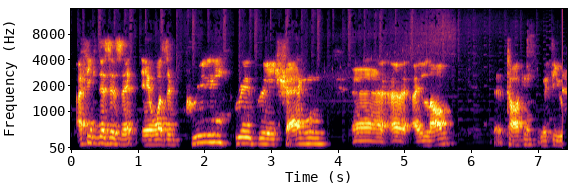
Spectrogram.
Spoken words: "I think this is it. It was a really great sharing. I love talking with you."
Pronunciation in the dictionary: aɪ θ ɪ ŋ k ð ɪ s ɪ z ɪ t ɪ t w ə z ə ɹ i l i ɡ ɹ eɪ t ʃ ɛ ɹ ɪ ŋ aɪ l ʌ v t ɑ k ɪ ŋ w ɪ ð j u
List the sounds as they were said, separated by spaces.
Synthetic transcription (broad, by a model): aɪ θ ɪ ŋ k ð ɪ s ɪ z ɪ t ɪ t w ə z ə ɹ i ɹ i ɡ ɹ eɪ t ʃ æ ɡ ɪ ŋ aɪ l ʌ v t ɑ k ɪ ŋ w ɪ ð j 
